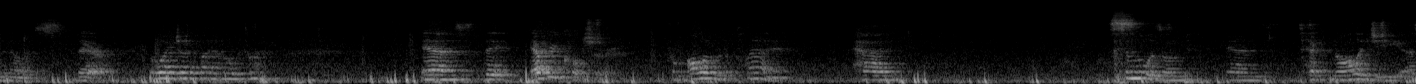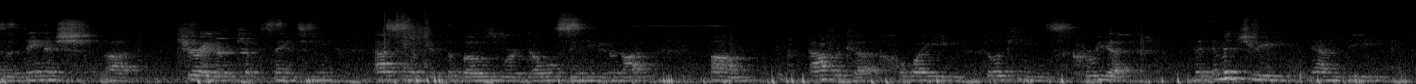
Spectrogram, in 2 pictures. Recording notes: joined onstage by the rest of the symposium’s presenters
